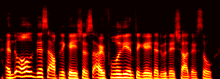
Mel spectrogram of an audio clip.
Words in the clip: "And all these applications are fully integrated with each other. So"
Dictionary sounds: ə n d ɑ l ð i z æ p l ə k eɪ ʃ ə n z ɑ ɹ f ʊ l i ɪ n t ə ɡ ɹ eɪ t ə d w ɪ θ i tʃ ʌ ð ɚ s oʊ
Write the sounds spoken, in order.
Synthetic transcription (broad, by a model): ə n d ɑ l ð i s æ p l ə k eɪ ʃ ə n s ɑ ɹ f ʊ l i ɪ n t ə ɡ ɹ eɪ t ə d w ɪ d i tʃ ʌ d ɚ s oʊ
